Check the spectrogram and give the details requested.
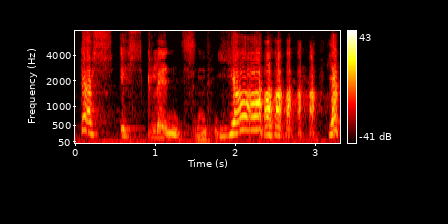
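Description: A man's voice: high voice, huge pitch swings, drawn-out words, bright, forceful tone, slightly rough, heavily acted. A man playing a gullible older hypochondriac master of the house in a classic radio comedy, with a theatrical delivery. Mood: gleeful, fussy. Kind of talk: German radio play acting of classic comedy.

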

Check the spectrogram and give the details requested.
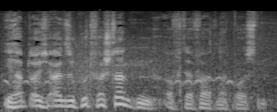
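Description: A man's voice: medium pitch, big pitch swings, a little fast, background noise, lightly acted. A man playing an unruffled fellow who explains things casually in a radio play. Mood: explaining, unruffled. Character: man casually explaining a woman's criminal past.

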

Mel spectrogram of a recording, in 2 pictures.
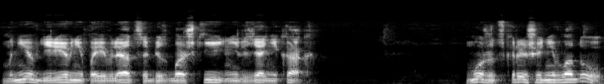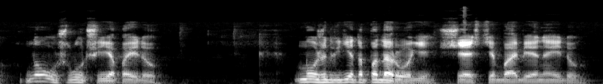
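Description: A man's voice: lowish voice, lively intonation, a little slow. A man playing a simple, stubborn, cheeky young village lad who banters in folksy rhyme for a fairy-tale audio play, recorded a little muffled. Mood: resigned, musing.

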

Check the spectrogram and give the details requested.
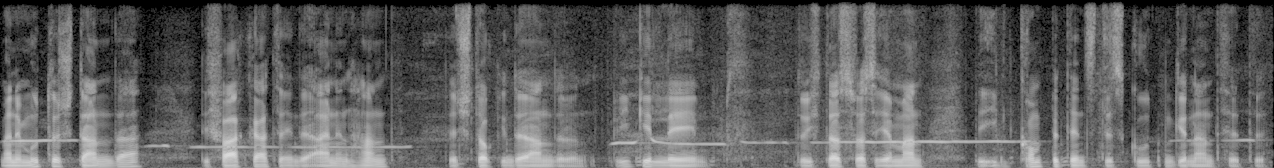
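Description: An actor playing a son who narrates a radio play about his mother in a measured, dryly ironic, gravelly voice. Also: a bass voice, noisy background, exaggerated voice. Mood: wry, fond.

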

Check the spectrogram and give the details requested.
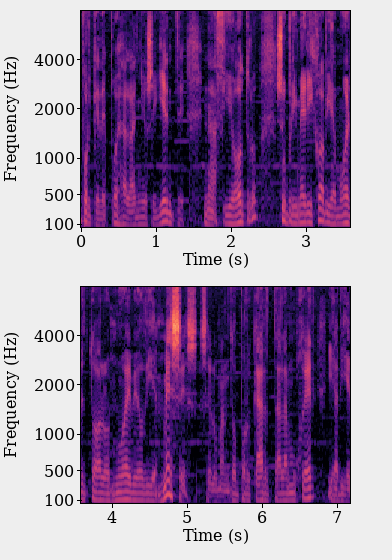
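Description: A man speaking as a guest about a poet, explaining at length and sometimes reading verse slowly and softly. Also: lowish voice. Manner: reads verse slowly and softly, trailing off at line ends; rambling, restarts words while explaining. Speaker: literature guest. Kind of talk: explanatory radio talk with poetry reading.

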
